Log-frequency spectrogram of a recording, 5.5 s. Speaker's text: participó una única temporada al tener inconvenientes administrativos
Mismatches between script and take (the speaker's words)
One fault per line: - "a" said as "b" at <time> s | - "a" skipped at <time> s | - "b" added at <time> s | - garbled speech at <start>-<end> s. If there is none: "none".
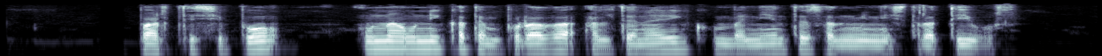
none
